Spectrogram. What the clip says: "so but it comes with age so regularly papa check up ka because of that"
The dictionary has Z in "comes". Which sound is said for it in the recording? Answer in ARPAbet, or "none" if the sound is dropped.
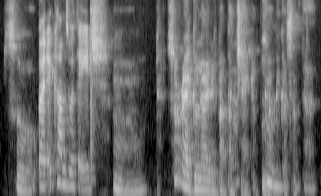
Z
